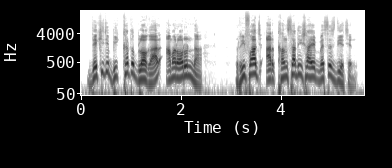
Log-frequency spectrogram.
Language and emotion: Bengali, neutral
